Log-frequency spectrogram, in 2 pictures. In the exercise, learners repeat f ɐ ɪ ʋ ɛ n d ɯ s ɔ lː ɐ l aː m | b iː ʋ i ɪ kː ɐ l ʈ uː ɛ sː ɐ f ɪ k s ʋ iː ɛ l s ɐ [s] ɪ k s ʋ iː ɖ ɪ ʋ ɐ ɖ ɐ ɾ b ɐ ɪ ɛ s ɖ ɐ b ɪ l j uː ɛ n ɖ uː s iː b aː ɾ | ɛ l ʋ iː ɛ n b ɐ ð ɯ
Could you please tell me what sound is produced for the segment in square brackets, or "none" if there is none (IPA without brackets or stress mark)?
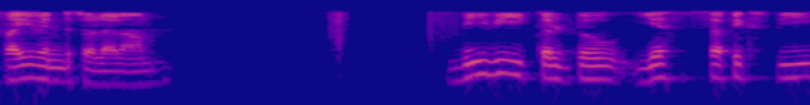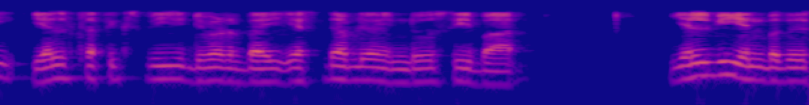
f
